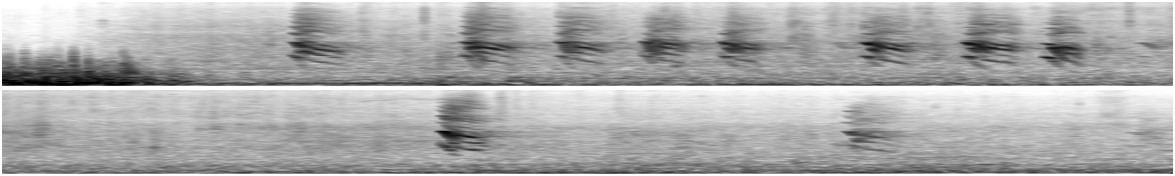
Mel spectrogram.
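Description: A low rumbling noise dies away in the first second. Then a bird calls in a quick run of about nine short, falling calls, followed by two single calls a few seconds apart.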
